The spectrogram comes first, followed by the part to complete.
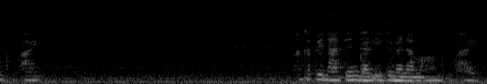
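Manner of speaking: soft, hushed introspection with long pauses; half-whispered, searching confession, left to hang between thoughts; reflective dramatic monologue. Acted. Woman reflecting on life's purpose while climbing a mountain at night, hushed monologue.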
